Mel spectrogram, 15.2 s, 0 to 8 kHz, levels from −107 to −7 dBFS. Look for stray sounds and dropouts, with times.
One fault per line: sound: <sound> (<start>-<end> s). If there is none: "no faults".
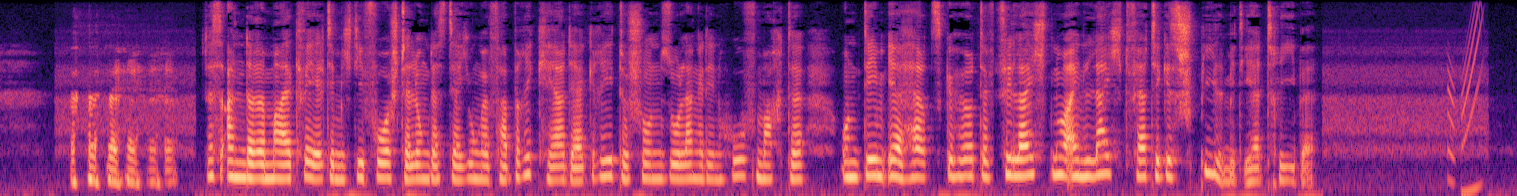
sound: laugh (0.7-1.8 s)
sound: chirp (14.5-14.8 s)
